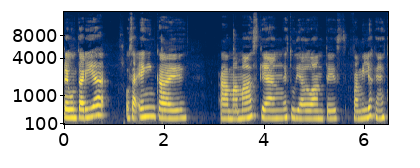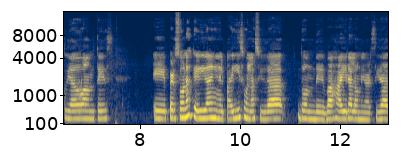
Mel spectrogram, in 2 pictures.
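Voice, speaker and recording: A woman's fairly high-pitched voice in a flat monotone. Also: fairly slow pace, very clean recording, silent background. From Panama. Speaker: MBA student and mother. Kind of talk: interview.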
